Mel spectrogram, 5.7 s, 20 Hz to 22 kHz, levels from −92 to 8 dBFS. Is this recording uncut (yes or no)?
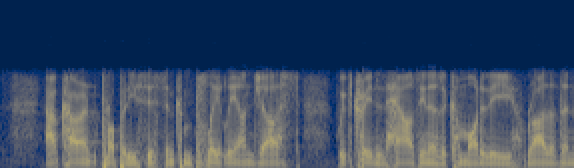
no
